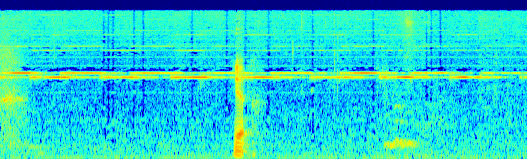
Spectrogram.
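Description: A continuous, shrill building alarm tone sounds steadily throughout during a sermon, unbroken and high-pitched, with a single dull thump partway through and faint murmuring underneath.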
